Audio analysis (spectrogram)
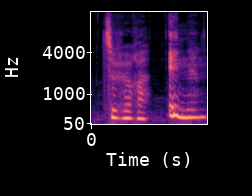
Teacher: Liebe ZuhörerInnen mit dem gutturalen Glottisschlag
